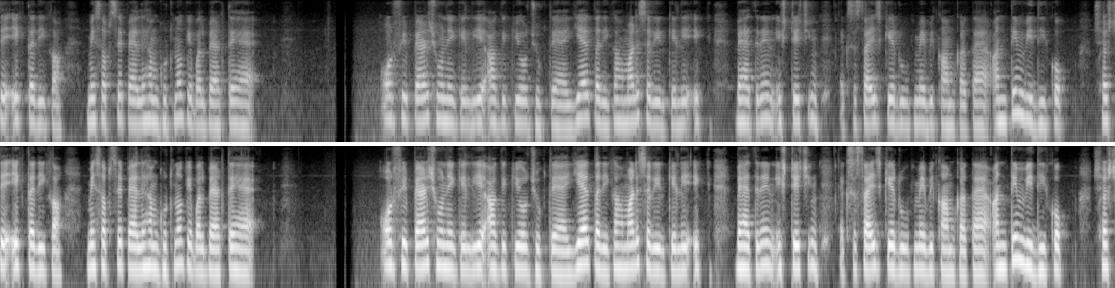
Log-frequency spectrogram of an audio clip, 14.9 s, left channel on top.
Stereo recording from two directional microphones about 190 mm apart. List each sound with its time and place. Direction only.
0.0 s speech: 35° right (ahead or behind)
5.0 s speech: 35° right (ahead or behind)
